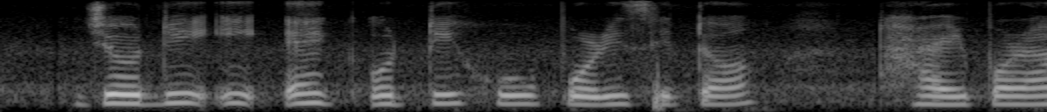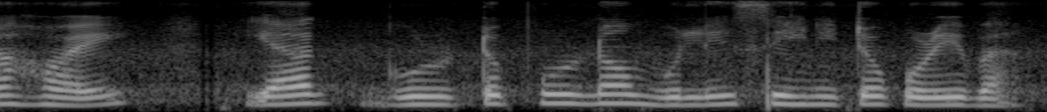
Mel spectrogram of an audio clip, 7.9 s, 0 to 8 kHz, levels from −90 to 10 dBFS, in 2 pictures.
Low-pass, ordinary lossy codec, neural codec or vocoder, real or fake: none; none; none; real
